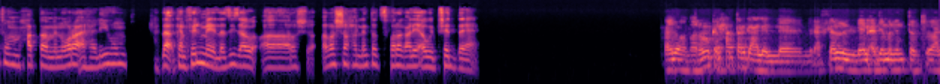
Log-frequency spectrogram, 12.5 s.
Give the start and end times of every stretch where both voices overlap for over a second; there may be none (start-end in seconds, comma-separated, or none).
none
